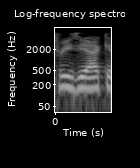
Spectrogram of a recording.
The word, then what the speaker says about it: Treziak: My name is Ryan Treziak. It doesn't sound the way that it's spelled, and I am one of the associate pastors at Eastridge Baptist Church in Kent, Washington.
